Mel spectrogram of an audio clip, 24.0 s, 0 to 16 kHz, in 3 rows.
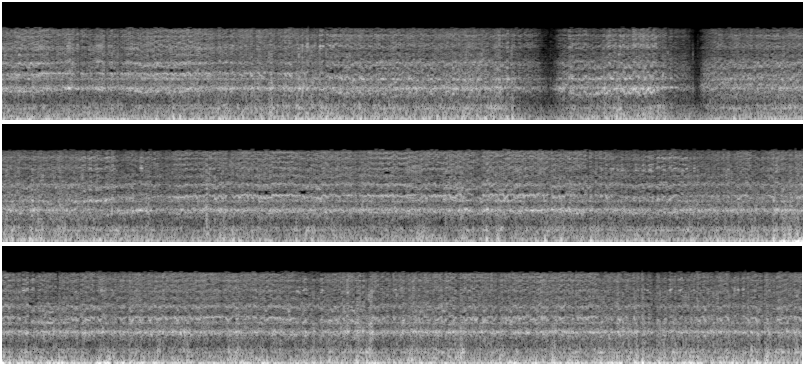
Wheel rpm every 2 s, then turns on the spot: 230, 220, 140, 110, 190, 220, 220, 220, 230, 230, 220, 230.
none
